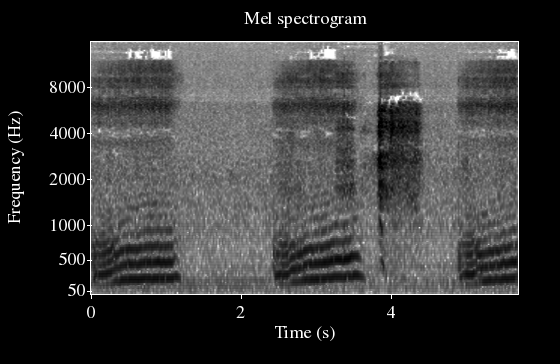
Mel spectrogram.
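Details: Sleeping female cat snoring with rhythmic, buzzy, rising breaths, about 25 a minute.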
